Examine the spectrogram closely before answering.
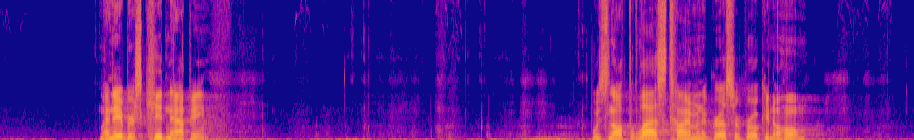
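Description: A man speaks calmly through a headset microphone, pausing between phrases.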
